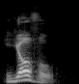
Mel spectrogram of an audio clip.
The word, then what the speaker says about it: Yeovil: My dad always said it was called Yeovil. – Yeovil? – He said that's how locals sort of pronounce it more than...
